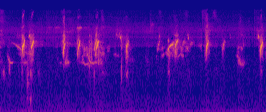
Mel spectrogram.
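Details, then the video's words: Black-headed Munia, also called Chestnut Munia, Lonchura atricapilla, from Taiwan; high thin chirps and short squeaky notes come in quick clusters, several per second, with brief pauses between bursts. "黑頭文鳥(栗腹文鳥)/Black-headed Munia(Chestnut Munia)"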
